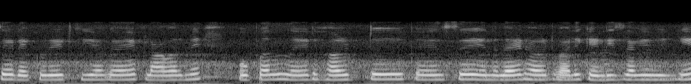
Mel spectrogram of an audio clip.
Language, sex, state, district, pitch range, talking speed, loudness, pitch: Hindi, female, Chhattisgarh, Rajnandgaon, 215-230 Hz, 155 wpm, -15 LUFS, 220 Hz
